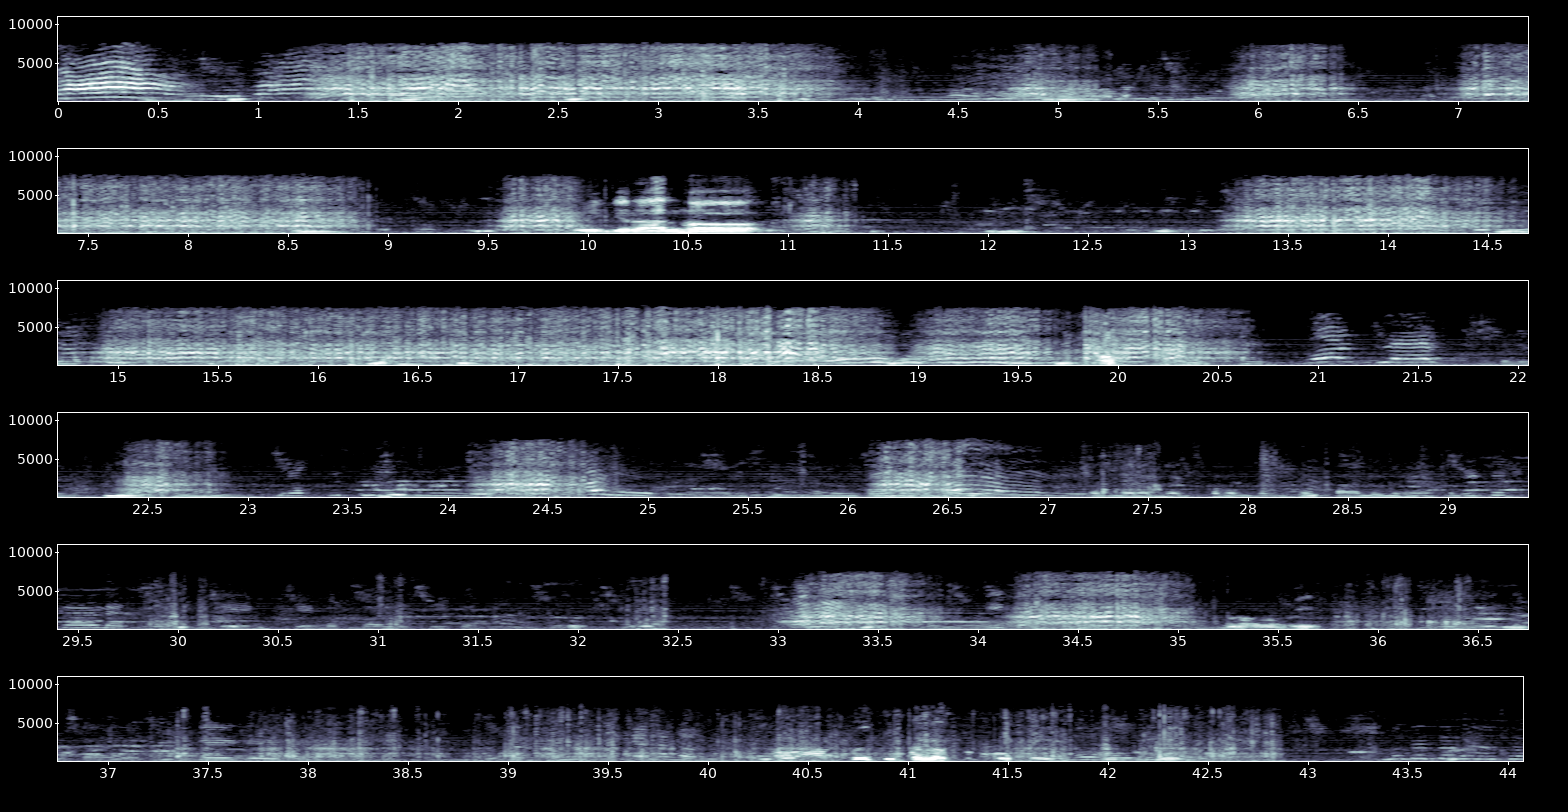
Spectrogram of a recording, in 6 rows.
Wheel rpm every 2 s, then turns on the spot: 60, 110, 20, 80, 70, 10, 60, 100, 160, 100, 20, 20, 20, 20, 0, 0, 40, 40, 10, 20, 20, 0.
24-26 34-42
